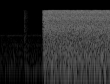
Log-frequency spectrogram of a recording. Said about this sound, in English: So here's your white noise.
